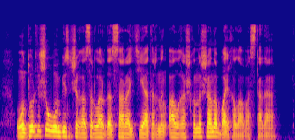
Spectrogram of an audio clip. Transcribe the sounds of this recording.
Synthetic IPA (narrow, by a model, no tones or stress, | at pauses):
wo̞nt̪ʰɵɾt̪ɪnʃɪwo̞nbe̞sɪnʃɪʁɑsəɾlˠɑɾd̪əsɑɾɑjt̪ʲʰeat̪ɾənəɴɑlˠʁɑʃqənəʃɑnəbɑjqɑlˠɑ̰bɑ̰st̪ɑ̰d̪ə̰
